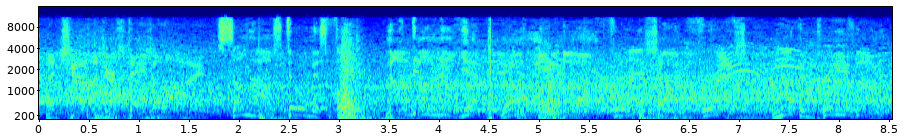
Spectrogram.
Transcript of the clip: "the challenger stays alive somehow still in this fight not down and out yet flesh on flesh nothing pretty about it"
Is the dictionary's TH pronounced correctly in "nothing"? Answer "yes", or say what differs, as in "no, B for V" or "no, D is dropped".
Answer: yes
